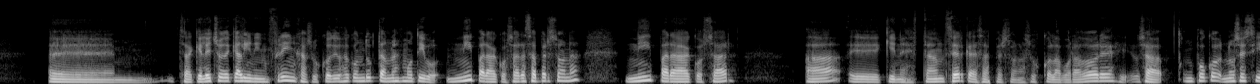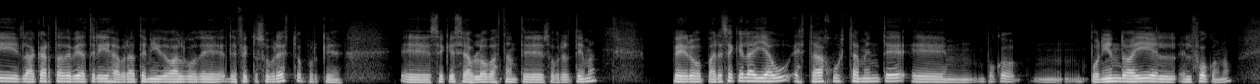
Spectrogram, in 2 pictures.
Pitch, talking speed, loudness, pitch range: 135 Hz, 195 wpm, -18 LUFS, 120-150 Hz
